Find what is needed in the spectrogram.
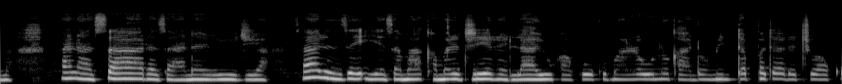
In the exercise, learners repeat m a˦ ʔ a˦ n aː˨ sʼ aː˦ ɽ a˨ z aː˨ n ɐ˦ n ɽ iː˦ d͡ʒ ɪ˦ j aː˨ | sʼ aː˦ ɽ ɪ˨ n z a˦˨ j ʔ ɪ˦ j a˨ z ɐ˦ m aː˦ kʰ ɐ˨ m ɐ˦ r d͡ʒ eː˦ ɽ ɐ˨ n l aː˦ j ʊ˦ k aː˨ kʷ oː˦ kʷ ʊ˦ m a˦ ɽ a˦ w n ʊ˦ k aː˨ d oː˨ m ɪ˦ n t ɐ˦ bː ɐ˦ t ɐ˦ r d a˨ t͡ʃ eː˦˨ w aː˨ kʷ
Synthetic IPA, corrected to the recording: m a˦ ʔ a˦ n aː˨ sʼ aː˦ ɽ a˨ z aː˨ n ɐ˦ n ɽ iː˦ d͡ʒ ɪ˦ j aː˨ | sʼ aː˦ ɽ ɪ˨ n z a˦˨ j ʔ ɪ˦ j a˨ z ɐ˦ m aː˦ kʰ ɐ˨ m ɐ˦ r d͡ʒ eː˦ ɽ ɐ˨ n l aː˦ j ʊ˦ k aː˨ kʷ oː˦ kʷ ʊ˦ m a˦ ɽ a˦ w n ʊ˦ k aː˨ d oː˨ m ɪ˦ n t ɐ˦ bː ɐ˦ t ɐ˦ r d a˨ t͡ʃ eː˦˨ w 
